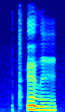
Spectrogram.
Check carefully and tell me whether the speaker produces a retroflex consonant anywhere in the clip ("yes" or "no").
no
